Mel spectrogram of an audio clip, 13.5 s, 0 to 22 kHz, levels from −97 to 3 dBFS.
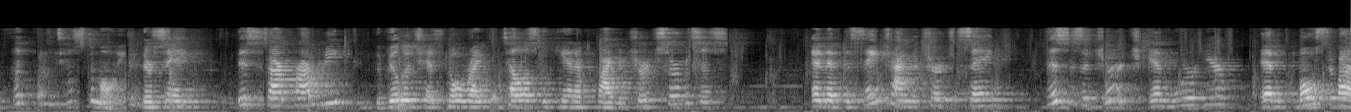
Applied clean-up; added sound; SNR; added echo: neural separator model SepFormer DNS4.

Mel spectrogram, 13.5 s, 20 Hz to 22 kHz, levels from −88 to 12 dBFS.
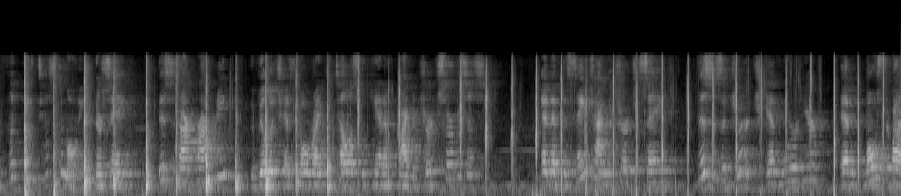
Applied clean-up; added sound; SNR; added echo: none; Run; -1 dB; reverberation time 1.0 s.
